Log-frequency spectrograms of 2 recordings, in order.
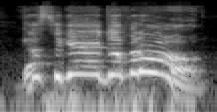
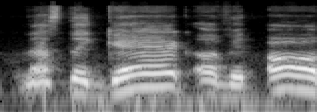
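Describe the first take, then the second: First: Squeaky high, sing-song punchline. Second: Said in the usual way. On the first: Shown as a demonstration. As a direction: jump way up high to sell the joke.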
